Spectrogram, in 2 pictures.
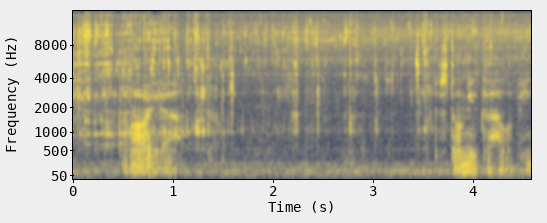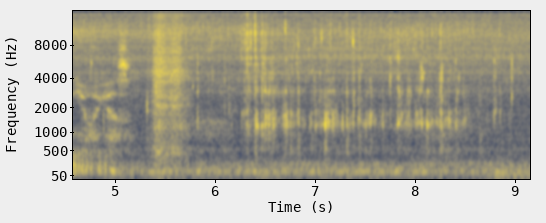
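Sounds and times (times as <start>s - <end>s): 
cilantro and jalapeno cocktail poured over ice: 0.0s - 3.8s, 6.2s - 9.0s
speech: 0.6s - 1.1s, 3.9s - 4.6s.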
